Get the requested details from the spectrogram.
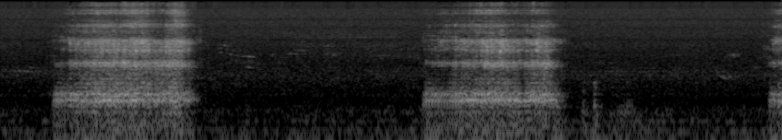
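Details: Heavy snoring during sleep: two long, loud, rattling snores about three seconds apart with quiet breathing between, from a man (dad) asleep in Las Vegas.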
